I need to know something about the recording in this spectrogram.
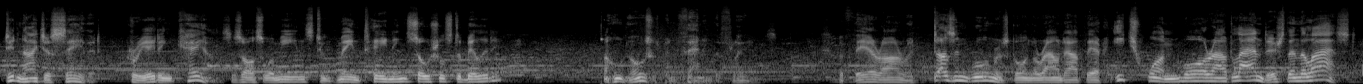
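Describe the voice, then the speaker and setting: Brief: actor playing a knowing, wry man, lively intonation, music loud behind. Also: medium pitch, moderate pace, close to an everyday voice. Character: sly male city official trading rumors. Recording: game cutscene over loud music.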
